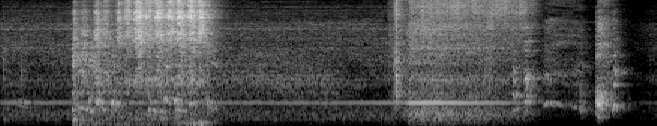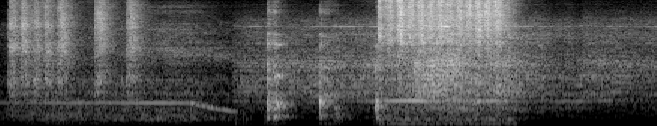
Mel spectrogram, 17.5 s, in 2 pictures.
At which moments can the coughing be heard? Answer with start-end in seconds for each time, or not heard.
0.9-3.0, 6.8-8.3, 12.0-14.1.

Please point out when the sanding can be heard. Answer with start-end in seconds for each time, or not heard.
0.9-2.8, 5.2-7.2, 8.8-10.7, 13.8-15.7.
